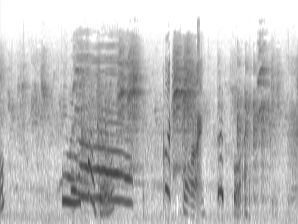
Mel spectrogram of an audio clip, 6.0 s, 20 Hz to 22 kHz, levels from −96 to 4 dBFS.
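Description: No technical faults are audible.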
